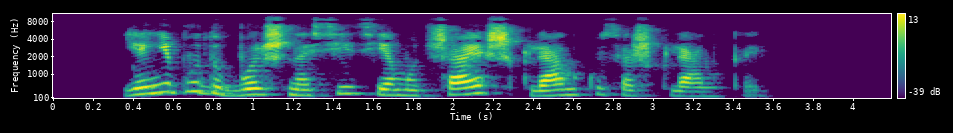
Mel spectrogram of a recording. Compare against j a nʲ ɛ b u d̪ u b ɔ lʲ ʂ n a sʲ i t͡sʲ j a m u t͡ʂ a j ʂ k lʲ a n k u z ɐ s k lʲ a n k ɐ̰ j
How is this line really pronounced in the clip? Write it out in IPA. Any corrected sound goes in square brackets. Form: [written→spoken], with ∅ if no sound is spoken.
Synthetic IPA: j a nʲ ɛ b u d̪ u b ɔ lʲ ʂ n a sʲ i t͡sʲ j a m u t͡ʂ a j ʂ k lʲ a n k u z ɐ [s→ʂ] k lʲ a n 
